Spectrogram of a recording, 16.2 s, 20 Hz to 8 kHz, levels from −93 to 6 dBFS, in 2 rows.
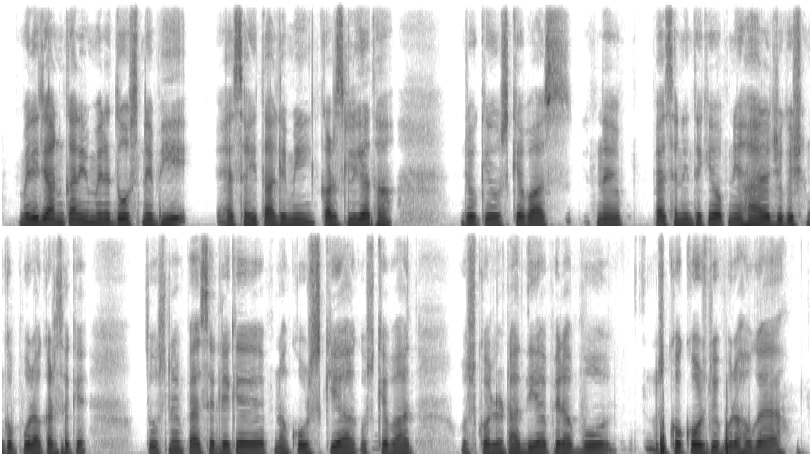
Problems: none marked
